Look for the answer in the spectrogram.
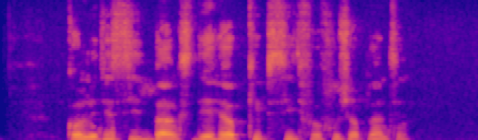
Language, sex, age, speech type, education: Nigerian Pidgin, male, 30-45, spontaneous, tertiary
